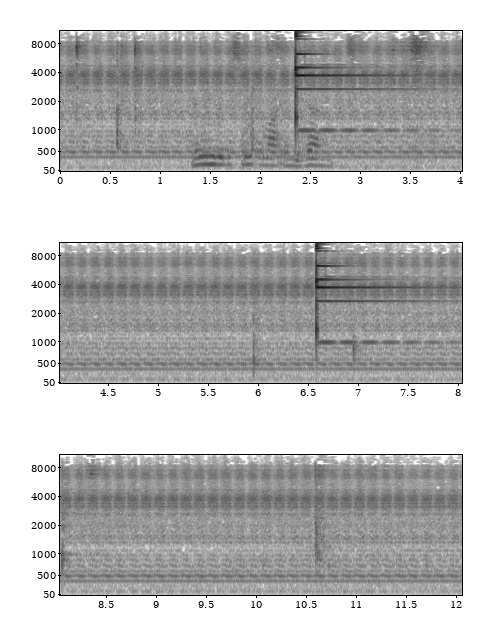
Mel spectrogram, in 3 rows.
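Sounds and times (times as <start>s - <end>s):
steady hum: 1.4s - 4.4s, 6.6s - 8.7s
metallic ding: 2.4s - 4.0s, 6.6s - 8.4s.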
